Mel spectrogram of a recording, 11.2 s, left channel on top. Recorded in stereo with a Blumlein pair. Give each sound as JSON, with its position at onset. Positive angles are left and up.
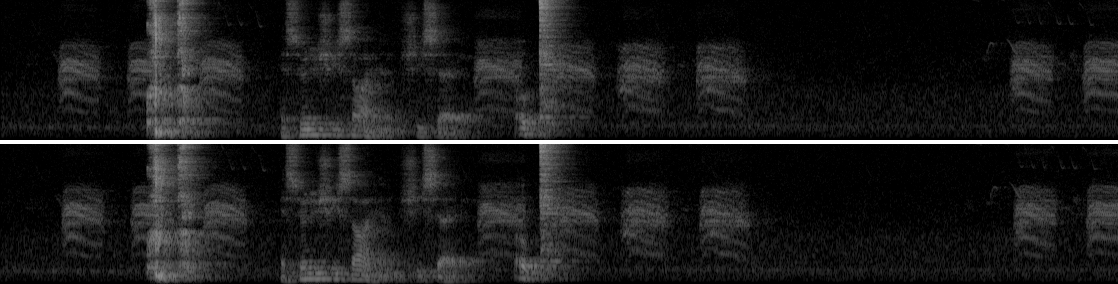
{"t": 1.5, "sound": "scissors", "azimuth_deg": 20, "distance_m": 1.7}
{"t": 2.8, "sound": "a man speaking", "azimuth_deg": -10, "distance_m": 1.5}
{"t": 5.4, "sound": "hammering", "azimuth_deg": 55, "distance_m": 4.5}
